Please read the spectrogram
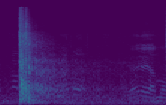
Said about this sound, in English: Just keeps firing. Even though they're dead bodies, this guy just wants to shoot them.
